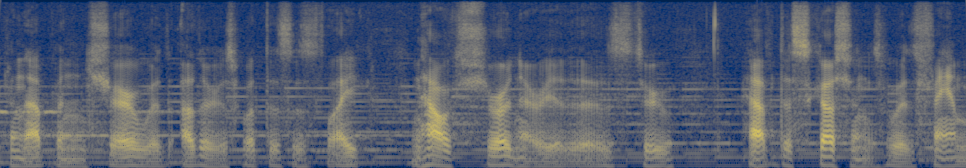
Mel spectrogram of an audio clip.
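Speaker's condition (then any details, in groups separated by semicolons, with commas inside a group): ALS; affects arms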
